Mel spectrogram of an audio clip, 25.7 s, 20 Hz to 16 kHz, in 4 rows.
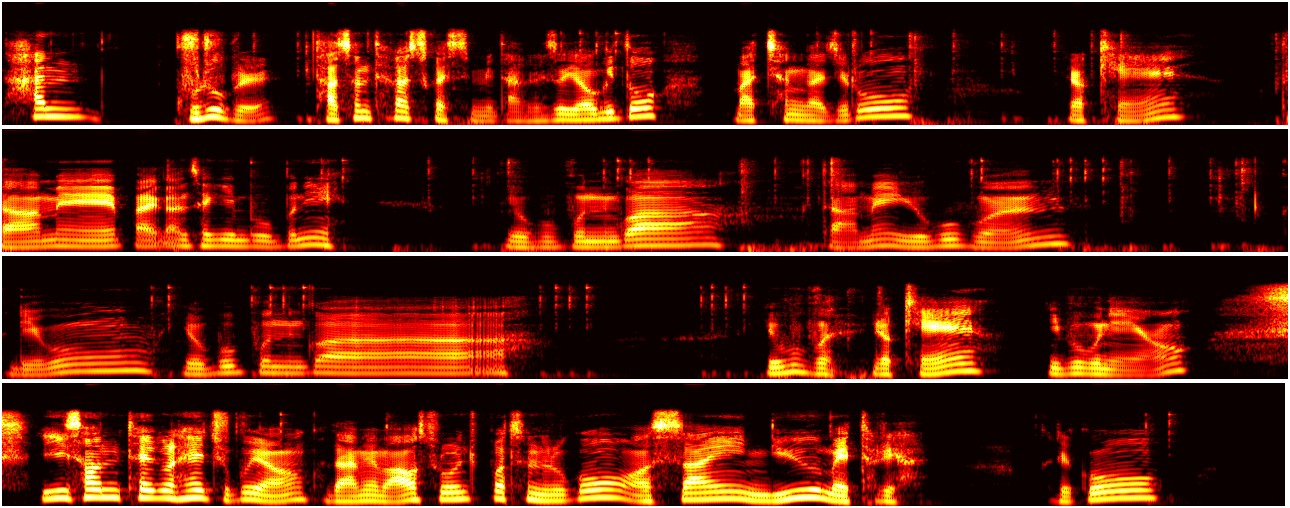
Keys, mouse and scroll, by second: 1.2 alt+middle click, 1.7 alt+middle click, 2.7 shift+click, 2.9 shift+click, 4.0 shift+click, 4.2 shift+click, 4.7 alt+middle click, 4.8 shift+click, 5.2 alt+middle click, 7.2 alt+middle click, 7.2 shift+click, 7.9 shift+click, 8.5 alt+middle click, 9.3 shift+click, 9.6 alt+middle click, 10.2 alt+middle click, 11.2 shift+click, 11.2 alt+middle click, 11.6 shift+click, 12.2 alt+middle click, 13.5 shift+click, 14.0 shift+click, 14.0 alt+middle click, 14.2 shift+click, 15.4 shift+click, 15.4 alt+middle click, 15.6 shift+click, 15.6 alt+middle click, 16.2 shift+click, 16.4 shift+click, 18.3 shift+click, 18.3 alt+middle click, 20.4 shift+click, 20.4 alt+middle click, 21.2-24.0 right drag, 21.3 shift+click, 21.3 alt+middle click, 22.6 shift+click, 22.6 alt+middle click, 24.9 click, 25.0 right click.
